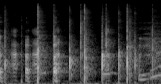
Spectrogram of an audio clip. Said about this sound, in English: And scene. And scene. Applause.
